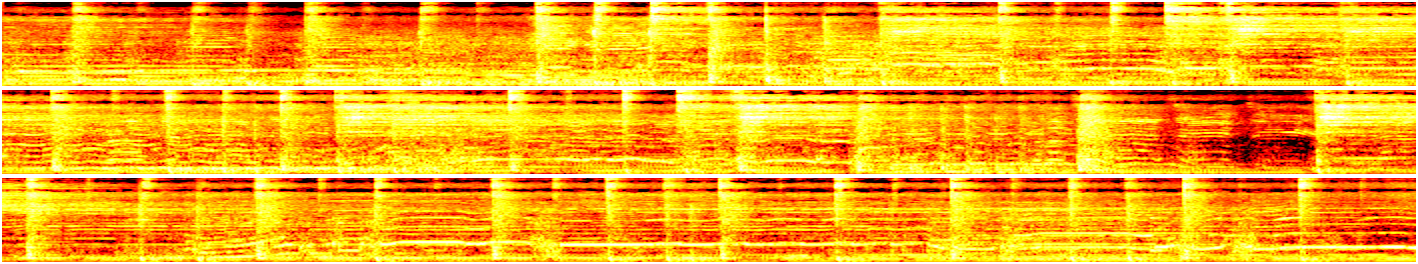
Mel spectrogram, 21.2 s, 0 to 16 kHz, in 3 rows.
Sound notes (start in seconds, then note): 19.3 laughs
